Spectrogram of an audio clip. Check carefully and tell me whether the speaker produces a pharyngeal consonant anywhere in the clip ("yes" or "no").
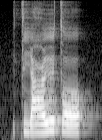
yes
